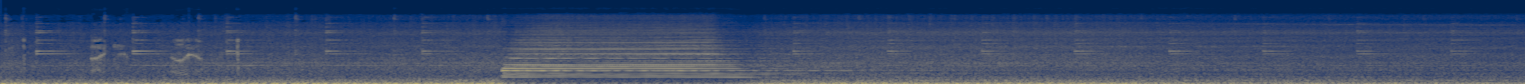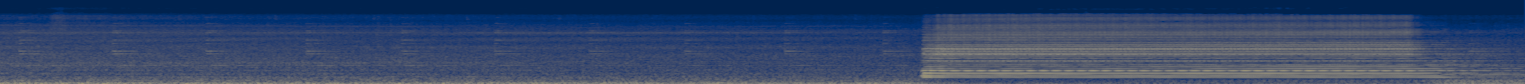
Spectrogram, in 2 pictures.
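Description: CSX diesel freight locomotives pass close with a heavy rumble that eases as the train cars roll by on the rails. The locomotive's multi-chime air horn sounds twice: a short blast about five seconds in, and a longer blast of about five seconds near the end.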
